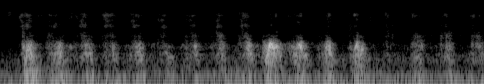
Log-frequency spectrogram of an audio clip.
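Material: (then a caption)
Denim. Fingertips and nails scratch and rub the fabric of a blue denim jacket with a zippered pocket, held up in the air. Rapid, fairly even scratchy strokes repeat about three times per second, each a dry, rasping burst with a midrange body and a thin high hiss. A few strokes in the middle land louder than the rest.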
